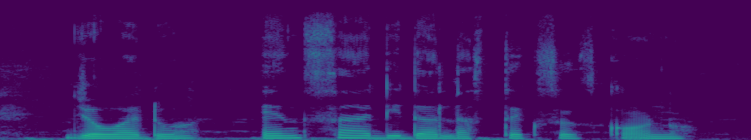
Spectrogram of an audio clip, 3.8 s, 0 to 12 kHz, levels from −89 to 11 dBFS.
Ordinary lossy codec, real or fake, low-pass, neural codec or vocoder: none; real; 10.8 kHz; none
